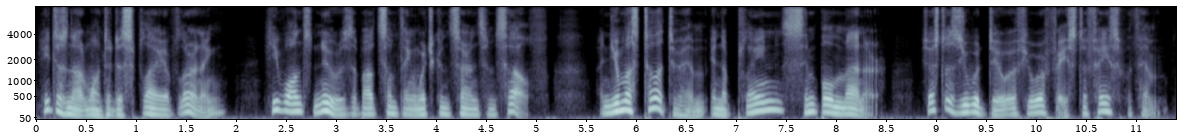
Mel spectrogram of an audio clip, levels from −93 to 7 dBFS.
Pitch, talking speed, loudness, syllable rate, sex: 125 Hz, 215 wpm, -20 LUFS, 5.1 syllables/s, male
